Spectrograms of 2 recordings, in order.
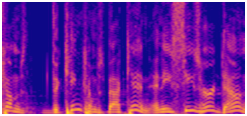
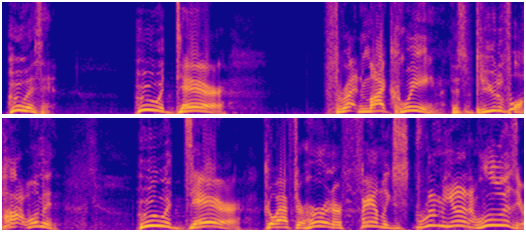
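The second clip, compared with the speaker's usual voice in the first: indignant king; 7 semitones higher than usual. Acted. The king demands who threatened his queen, blustering outrage. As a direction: bluster like a dim king ready to fight.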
